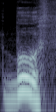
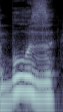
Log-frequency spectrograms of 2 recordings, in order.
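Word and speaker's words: booth: острівки посеред магазину це бус бус звертайте увагу на вимову не Буз а бус бус - це невеличкий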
